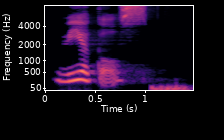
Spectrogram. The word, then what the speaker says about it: vehicles: application pets pets Vehicles the H is silent Vehicles agent agent rent rent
